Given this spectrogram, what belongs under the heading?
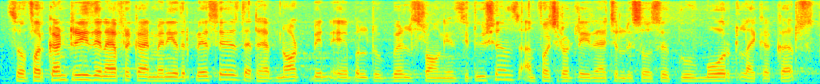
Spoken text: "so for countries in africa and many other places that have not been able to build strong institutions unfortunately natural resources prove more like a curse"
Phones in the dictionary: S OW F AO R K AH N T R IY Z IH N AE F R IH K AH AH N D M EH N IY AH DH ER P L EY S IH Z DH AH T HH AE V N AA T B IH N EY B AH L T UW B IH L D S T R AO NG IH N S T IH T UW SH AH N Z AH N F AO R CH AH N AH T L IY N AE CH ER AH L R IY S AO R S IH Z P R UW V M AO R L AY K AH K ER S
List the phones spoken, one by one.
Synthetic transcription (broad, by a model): S OW F AO R K AH N T R IY Z IH N AE F R IH K AH AH N D M EH N IY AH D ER P L EY S IH Z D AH T HH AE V N AA T B IH N EY B AH L T UW B IH L D S T R AO NG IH N S T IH T UW SH AH N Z AH N F AO R CH AH N AH T L IY N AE CH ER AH L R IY S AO R S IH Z P R UW V M AO R L AY K AH K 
